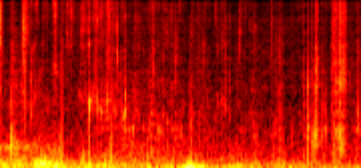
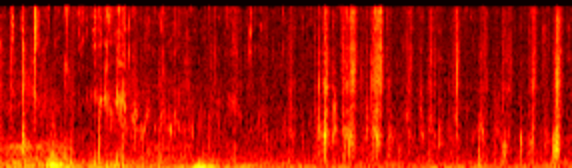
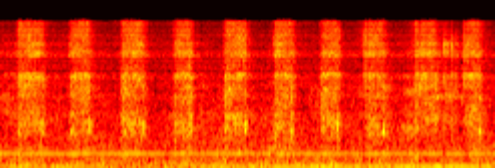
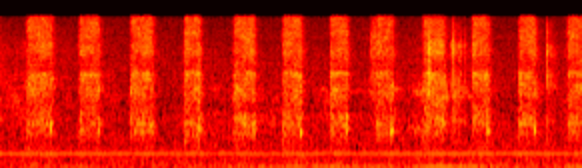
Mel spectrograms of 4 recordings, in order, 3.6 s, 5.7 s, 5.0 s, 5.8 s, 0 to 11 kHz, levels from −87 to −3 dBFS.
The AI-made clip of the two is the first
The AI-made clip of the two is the first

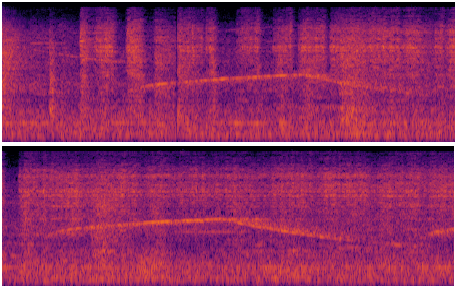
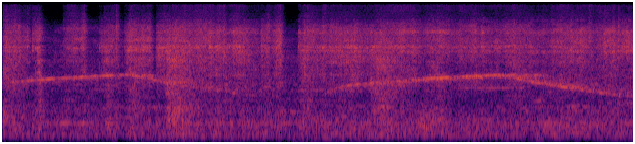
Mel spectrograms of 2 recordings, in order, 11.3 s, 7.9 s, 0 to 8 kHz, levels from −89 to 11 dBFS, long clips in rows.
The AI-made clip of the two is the second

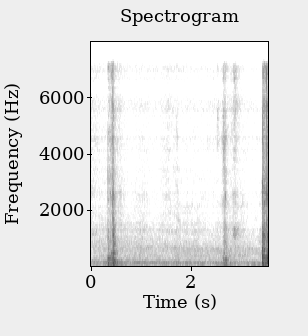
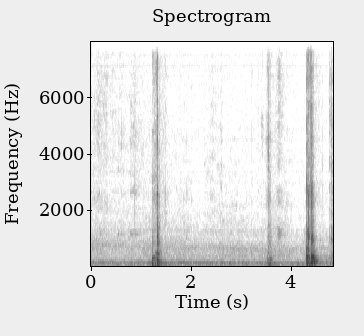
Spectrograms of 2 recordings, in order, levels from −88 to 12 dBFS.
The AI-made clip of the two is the first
